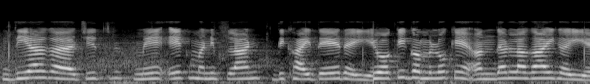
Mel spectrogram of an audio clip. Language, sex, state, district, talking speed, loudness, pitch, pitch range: Hindi, female, Uttar Pradesh, Shamli, 195 wpm, -15 LUFS, 270 Hz, 255-285 Hz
